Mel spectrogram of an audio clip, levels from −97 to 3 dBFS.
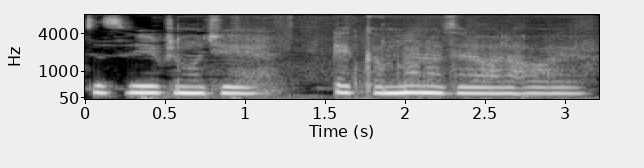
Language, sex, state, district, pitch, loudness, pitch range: Hindi, female, Arunachal Pradesh, Papum Pare, 220 Hz, -13 LUFS, 215-230 Hz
